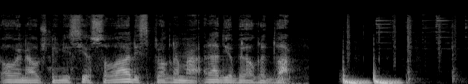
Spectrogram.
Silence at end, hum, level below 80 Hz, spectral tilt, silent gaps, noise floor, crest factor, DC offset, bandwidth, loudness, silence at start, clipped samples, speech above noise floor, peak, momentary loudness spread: 0.15 s; none; -32 dBFS; -5.5 dB/octave; 3.16-3.26 s; -47 dBFS; 14 dB; under 0.1%; 11 kHz; -27 LUFS; 0 s; under 0.1%; 20 dB; -12 dBFS; 7 LU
